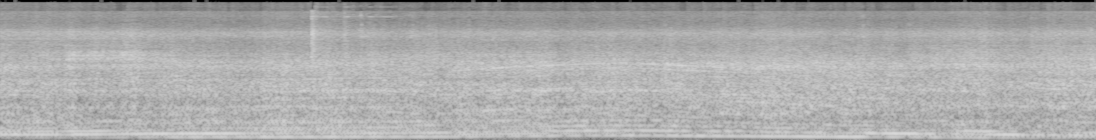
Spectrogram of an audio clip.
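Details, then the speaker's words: Honda PCX scooter, fuel pump pressure and spark plugs checked OK: smooth at gentle throttle, but at full throttle the engine drones flat and sags instead of climbing; bogging blamed on a faulty throttle sensor. "sekarang kita buka gasnya pelan-pelan nah ini dia ya naik naik jadi dua dua tiga langsung turun terus turun nah turun lagi nah ini Kenapa karena dia sensornya Tida"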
